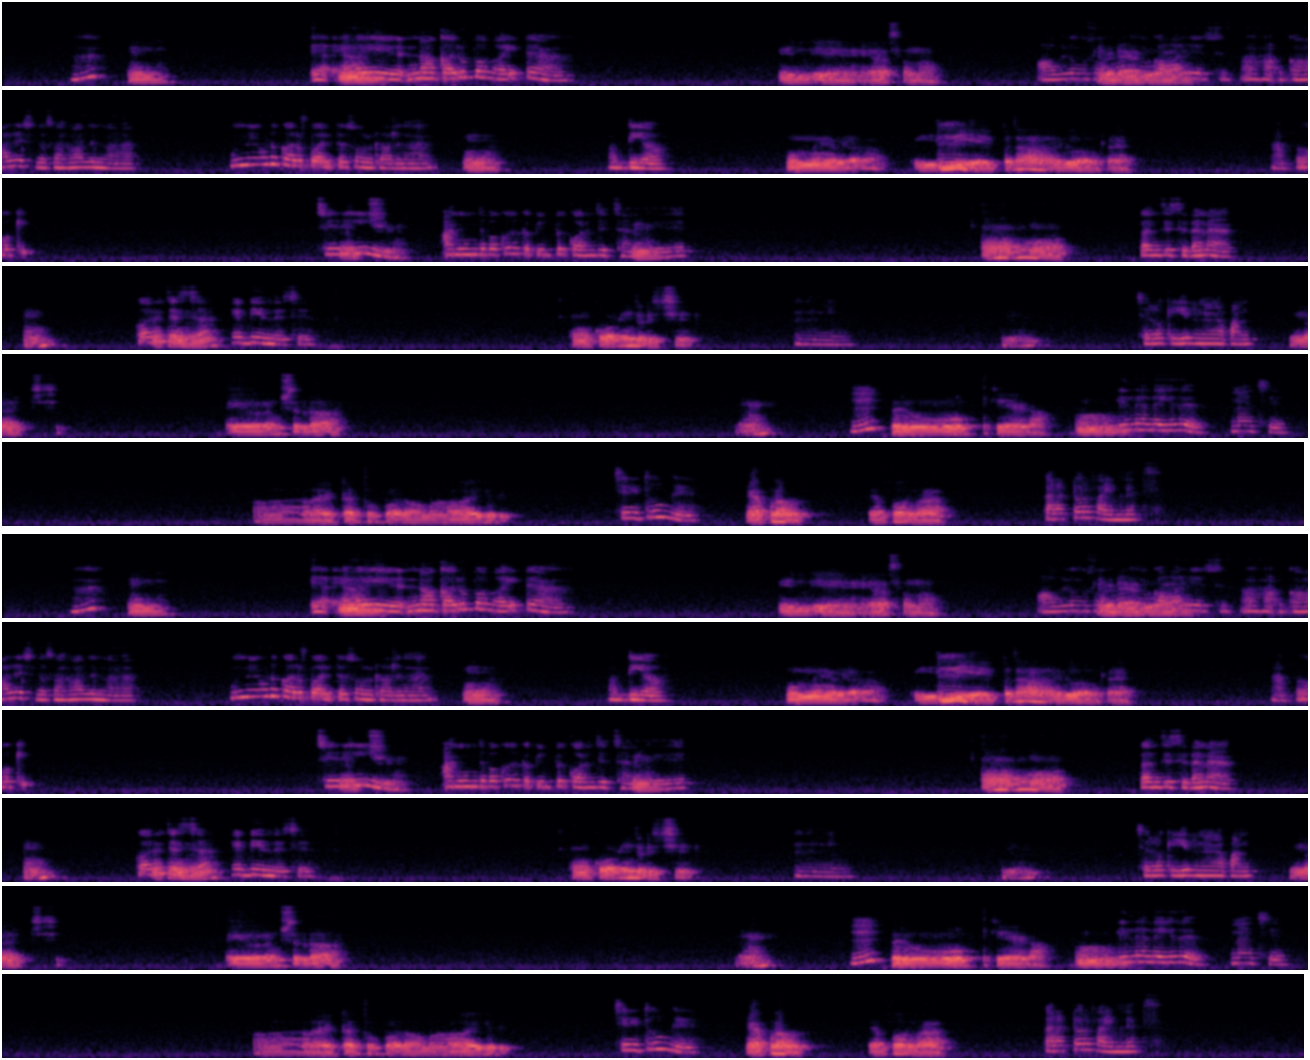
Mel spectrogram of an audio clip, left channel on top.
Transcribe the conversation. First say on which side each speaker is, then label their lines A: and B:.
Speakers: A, on the left; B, on the right.
A: ம்
B: ம்
A: ய
B: ம்.
A: ஆ நா கருப்பாவா அயிட்டேன்
B: இல்லியே யார் சொன்னா
A: அவளுங்க சொன்னாலுங்க
B: உங்க டாடிவா?
A: காலேஜ் ஆஹா காலேஜ் இல சொன்னாலுங்க உன்னையோட கருப்பாயிட்ட சொல்றாளுங்க
B: ம்
A: அப்டியா
B: முன்னய விடவா இல்லியே
A: ம்
B: இப்பதா இது ஆவுற
A: அப்ப ஓகே செரி
B: என்னாச்சு?
A: அந்த பக்கோ இருக்க பிம்பிள் கொறஞ்சிருச்சா எனக்கு
B: ம். ஆ ஆமா
A: கொறஞ்சிருச்சு தான
B: ம்.
A: கொறஞ்சிருச்சா
B: ம்ஹ்ம்.
A: எப்டி இருந்துச்சி டு
B: ஆ கொறஞ்ஜிடுச்சி
A: ம்
B: ம்
A: சரி ஓகே இரு நான் அப்
B: என்னாச்சு ஐயோ ஒரேநிமிஷ இருடா ம்
A: ம்
B: தரி ஓகேடா ம்.
A: இல்ல இல்ல இரு என்னாச்சு
B: ஆ லைட்டா தூக்கோ வரமாரிக்குது
A: செரி தூங்கு
B: எப்படாவொ எப்போ வருவ
A: கரெக்டா ஒருஃபைவ் மினிட்ஸ்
